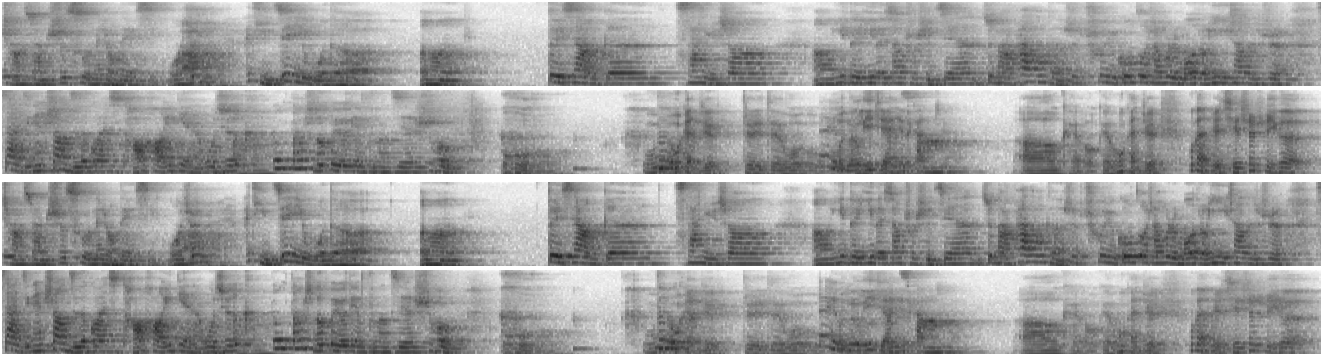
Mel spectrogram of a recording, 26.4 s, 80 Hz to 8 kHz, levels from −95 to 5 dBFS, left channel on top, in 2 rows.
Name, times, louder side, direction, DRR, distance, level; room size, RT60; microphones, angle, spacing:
voice 1, 0.0-2.0 2.4-3.7 4.2-4.6 5.5-18.4 19.4-20.1 21.4-22.7, right 3 dB, 60° right, 5 dB, 0.5 m, -23 dB
voice 2, 1.8-2.3 15.5-15.9 18.2-18.9 19.6-22.7 23.3-26.2, left 3 dB, 80° left, 6 dB, 0.5 m, -27 dB
6.4 x 2.3 x 3.3 m, 1.0 s
head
